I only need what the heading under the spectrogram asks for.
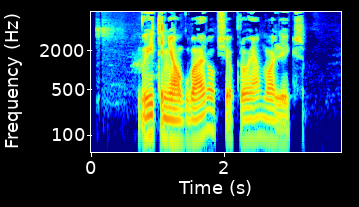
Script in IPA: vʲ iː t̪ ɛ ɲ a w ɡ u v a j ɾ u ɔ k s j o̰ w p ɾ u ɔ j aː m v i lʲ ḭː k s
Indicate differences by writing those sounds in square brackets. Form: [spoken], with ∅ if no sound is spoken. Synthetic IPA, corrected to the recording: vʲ iː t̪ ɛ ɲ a w ɡ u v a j ɾ u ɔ k s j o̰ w p ɾ u ɔ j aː m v [a] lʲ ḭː k s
